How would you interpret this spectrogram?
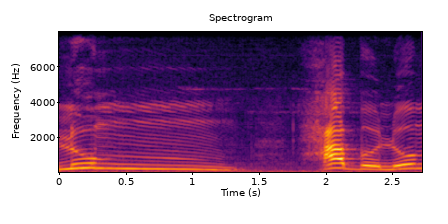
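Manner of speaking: "হাবলুম" with a long humming nasal m; ghunna. Shown as a demonstration. Teacher demonstrating ghunna for students, nasal held m. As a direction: hold the final m of "লুম" through the nose. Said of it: "গুণনা হবে এবার".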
